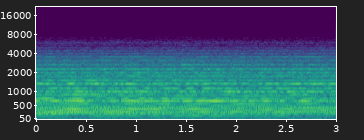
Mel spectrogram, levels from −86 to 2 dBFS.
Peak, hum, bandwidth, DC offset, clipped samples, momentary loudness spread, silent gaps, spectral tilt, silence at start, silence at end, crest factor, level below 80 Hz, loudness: -6 dBFS; none; 6.6 kHz; under 0.1%; under 0.1%; 3 LU; none; -7.5 dB/octave; 0 s; 0 s; 12 dB; -44 dBFS; -19 LUFS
